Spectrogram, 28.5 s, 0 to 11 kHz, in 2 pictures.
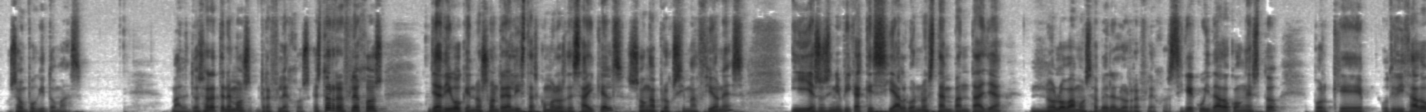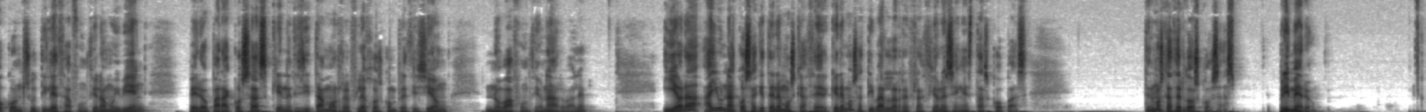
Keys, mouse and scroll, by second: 4.0 KP_0, 28.2 KP_0.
